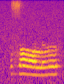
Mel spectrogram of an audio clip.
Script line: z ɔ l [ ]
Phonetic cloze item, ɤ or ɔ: ɤ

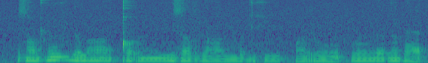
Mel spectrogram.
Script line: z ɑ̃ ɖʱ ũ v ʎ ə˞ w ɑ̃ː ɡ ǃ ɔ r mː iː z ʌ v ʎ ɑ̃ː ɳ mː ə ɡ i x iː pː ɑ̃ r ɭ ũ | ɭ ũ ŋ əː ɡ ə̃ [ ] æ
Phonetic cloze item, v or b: b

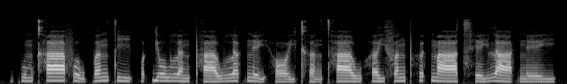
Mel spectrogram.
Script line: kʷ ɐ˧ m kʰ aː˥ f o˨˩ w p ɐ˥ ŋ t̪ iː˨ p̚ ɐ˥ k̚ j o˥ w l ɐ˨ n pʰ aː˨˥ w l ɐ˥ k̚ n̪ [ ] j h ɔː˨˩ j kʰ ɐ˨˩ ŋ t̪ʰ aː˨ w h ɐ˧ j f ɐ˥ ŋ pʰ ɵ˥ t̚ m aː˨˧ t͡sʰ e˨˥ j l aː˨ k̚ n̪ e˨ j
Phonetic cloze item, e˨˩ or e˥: e˨˩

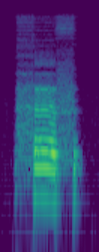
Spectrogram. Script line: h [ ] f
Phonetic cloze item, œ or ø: œ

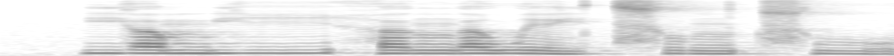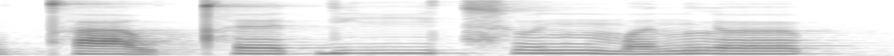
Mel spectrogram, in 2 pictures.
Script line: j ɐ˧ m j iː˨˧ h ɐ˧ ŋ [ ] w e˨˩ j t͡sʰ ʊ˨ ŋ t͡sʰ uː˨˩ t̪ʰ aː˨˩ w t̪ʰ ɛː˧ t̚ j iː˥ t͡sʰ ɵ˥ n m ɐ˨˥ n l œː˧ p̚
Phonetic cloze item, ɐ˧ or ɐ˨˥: ɐ˧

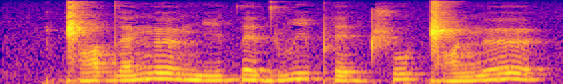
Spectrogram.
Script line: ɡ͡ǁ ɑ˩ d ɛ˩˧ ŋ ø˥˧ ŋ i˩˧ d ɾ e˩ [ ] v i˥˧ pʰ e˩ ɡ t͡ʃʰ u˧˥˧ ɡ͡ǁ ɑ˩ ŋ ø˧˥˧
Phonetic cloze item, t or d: d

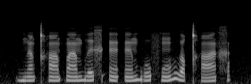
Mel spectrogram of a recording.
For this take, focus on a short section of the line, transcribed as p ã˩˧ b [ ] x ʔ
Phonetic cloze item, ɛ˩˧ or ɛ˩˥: ɛ˩˥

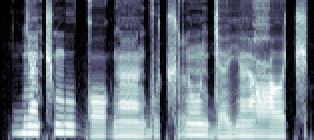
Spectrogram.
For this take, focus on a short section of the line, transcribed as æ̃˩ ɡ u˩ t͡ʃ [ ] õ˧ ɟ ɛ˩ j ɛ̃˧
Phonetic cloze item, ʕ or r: r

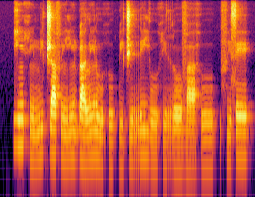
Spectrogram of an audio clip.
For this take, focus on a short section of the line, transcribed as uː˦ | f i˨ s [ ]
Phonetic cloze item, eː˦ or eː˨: eː˦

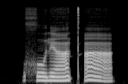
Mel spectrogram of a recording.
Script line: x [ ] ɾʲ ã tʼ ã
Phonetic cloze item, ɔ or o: o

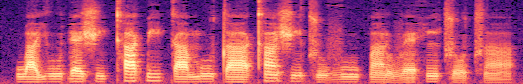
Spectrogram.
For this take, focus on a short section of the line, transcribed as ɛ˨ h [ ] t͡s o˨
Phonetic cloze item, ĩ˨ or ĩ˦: ĩ˦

